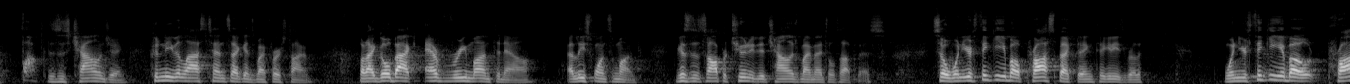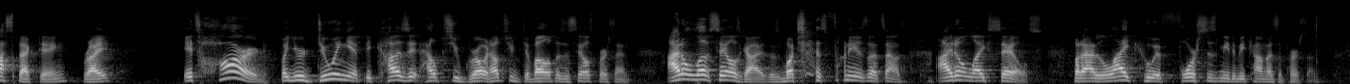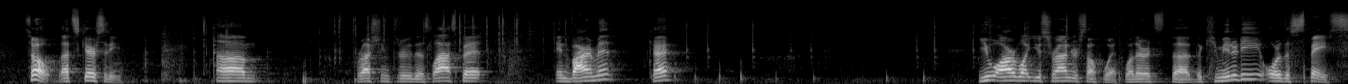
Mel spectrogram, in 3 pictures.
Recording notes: This episode is a recording of a workshop that I delivered at the Untap Your Sales Potential Mastermind. There are a few cuts throughout the episode in order to remove some of the long gaps during the activity portions.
